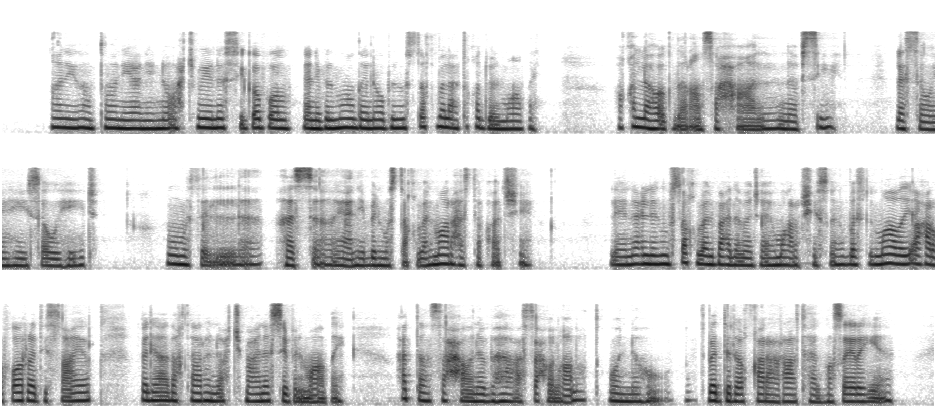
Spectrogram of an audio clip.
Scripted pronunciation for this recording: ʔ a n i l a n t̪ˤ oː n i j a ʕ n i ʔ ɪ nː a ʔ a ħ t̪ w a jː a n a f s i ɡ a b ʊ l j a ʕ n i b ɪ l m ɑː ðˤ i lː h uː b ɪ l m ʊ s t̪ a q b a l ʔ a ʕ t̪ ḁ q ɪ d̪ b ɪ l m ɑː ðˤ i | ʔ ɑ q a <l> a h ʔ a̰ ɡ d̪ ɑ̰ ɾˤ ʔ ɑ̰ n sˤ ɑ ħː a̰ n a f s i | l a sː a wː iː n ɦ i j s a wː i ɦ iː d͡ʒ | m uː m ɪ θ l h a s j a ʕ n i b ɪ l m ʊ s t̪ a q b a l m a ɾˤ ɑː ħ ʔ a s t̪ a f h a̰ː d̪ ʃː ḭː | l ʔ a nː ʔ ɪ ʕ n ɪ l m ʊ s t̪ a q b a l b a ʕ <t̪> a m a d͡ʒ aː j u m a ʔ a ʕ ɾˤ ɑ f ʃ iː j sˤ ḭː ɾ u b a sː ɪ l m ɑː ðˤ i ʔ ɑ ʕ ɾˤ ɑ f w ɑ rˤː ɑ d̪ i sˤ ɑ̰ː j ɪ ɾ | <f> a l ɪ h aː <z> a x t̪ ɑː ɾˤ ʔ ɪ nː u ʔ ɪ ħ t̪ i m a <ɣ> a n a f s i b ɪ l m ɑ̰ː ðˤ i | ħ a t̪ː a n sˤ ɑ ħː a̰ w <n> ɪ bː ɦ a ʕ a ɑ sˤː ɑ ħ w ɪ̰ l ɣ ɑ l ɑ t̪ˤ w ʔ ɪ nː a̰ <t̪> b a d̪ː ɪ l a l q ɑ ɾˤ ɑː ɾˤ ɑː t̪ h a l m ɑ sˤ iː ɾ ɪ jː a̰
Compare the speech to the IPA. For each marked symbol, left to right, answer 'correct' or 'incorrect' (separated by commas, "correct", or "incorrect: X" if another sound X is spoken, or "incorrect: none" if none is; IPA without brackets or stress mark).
incorrect: lː, incorrect: d̪, correct, incorrect: ð, incorrect: ʕ, correct, correct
